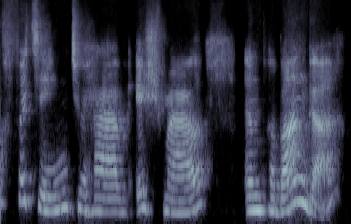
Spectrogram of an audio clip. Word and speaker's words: Mpabanga: And how fitting to have Eshmael Mpabanga. I think I pronounced that fairly okay. Yeah, you got it.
